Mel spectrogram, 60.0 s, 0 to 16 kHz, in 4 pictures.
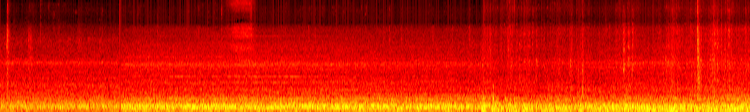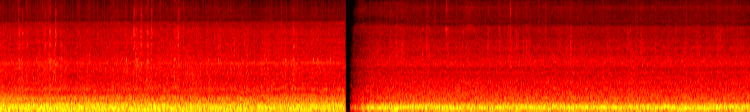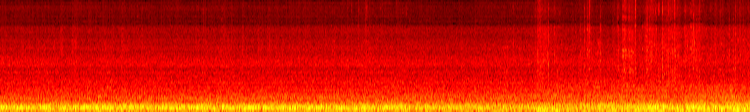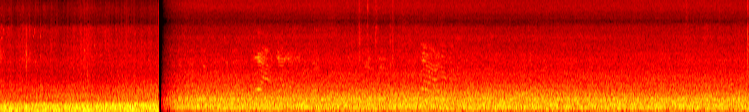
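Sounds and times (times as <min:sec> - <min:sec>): jet engines and airflow rumble: 0:00.0 - 0:59.9.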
